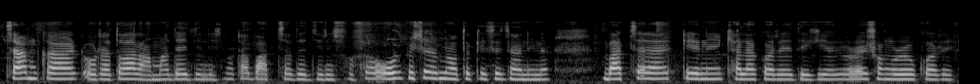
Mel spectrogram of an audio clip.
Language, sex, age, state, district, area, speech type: Bengali, female, 30-45, West Bengal, Cooch Behar, urban, spontaneous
